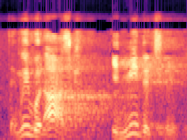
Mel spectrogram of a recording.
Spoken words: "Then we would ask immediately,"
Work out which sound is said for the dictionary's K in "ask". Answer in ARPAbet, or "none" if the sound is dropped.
K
